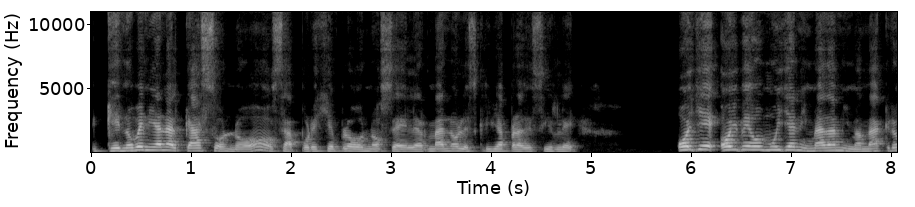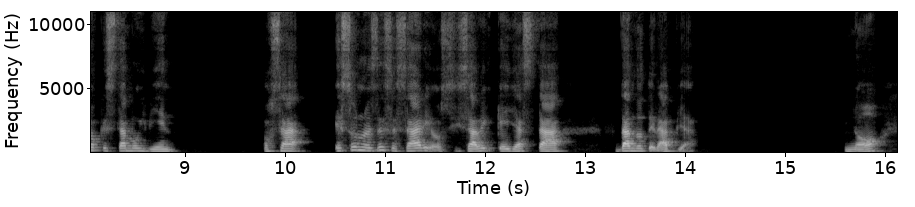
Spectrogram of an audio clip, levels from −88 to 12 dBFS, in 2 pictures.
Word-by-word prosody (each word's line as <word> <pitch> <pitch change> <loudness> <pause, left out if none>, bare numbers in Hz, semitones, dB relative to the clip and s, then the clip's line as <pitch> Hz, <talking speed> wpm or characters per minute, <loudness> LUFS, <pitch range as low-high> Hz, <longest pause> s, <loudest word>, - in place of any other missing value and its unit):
que 195 +3 +4
no 205 +2 +2
venían 240 -1 +5
al 220 -1 +5
caso, 200 -3 +1
¿no? 145 -3 -2
O - - -1
sea, 140 - -2
por 150 +2 -2
ejemplo, 165 +1 -1
no 165 +1 -3
sé, 145 -3 0
el 145 - -2
hermano 165 +4 0
le 170 -3 -1
escribía 155 +2 -4
para 155 -1 +1
decirle: 145 +1 -5 1.0
"Oye, 275 +2 +5
hoy 265 +1 +6
veo 270 0 +3
muy 255 +1 -1
animada 205 -3 +2
a - - +3
mi 210 -4 -4
mamá, 165 +4 -1
creo 215 +3 -5
que 195 - -11
está 190 +1 -2
muy 190 -2 -6
bien". 150 -1 -5 0.8
O 150 - -10
sea, 170 +2 -1 0.2
eso 200 +5 -4
no 235 - -2
es 210 0 -6
necesario, 195 - -1
si 135 +4 -16
saben 170 +3 0
que 170 - -5
ella 165 -1 -1
está 150 -4 0 0.4
dando 185 0 +3
terapia, - - -3 1.5
¿no? 145 +6 -2
175 Hz, 165 wpm, -24 LUFS, 155-210 Hz, 1.5 s, hoy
